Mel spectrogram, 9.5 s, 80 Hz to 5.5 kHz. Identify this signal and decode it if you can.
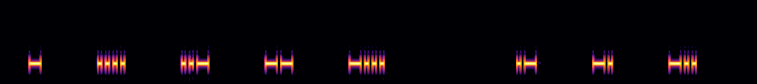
Morse code, heard as a keyed tone, about 25 wpm, spaced as for 10 wpm, 600 Hz. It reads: THUMB AND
